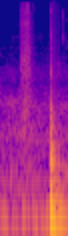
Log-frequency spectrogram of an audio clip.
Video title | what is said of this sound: Prepping for New Sliding Pocket Doors! #getuswet #carlgaller | it's block here and then it's you can hear it's hollow here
